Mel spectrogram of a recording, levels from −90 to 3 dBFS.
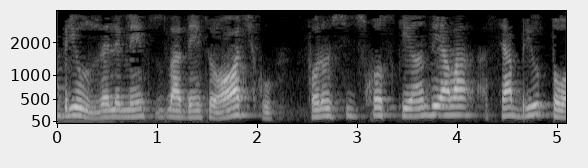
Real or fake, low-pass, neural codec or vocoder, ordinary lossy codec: real; 3.6 kHz; none; MP3, 16 kbps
